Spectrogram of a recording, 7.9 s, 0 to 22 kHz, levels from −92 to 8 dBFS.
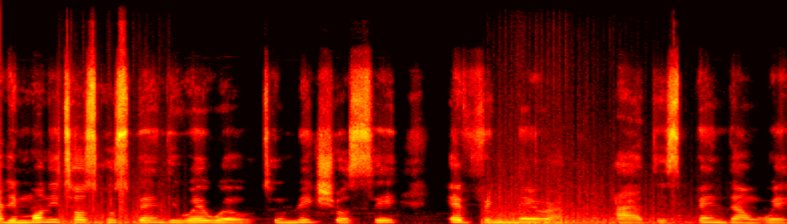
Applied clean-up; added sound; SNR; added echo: none; Bird; 15 dB; none.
